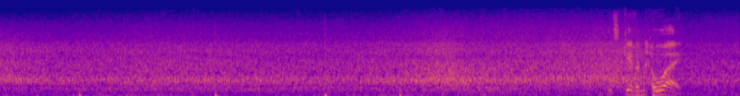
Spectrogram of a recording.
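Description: A football is kicked with dull thumps now and then.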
